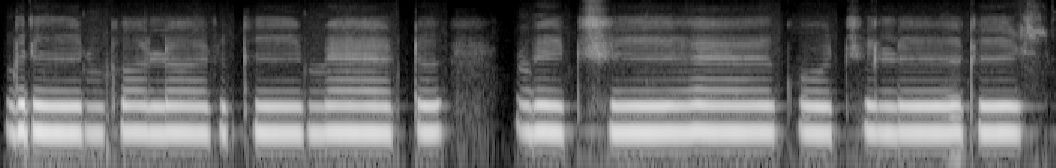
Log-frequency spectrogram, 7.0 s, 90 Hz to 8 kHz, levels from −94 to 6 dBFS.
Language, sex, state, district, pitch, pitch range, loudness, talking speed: Hindi, female, Madhya Pradesh, Bhopal, 235 Hz, 235-240 Hz, -15 LUFS, 70 wpm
